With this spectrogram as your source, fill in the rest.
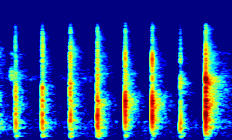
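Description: Eight crisp hand claps ring out at an even, moderate pace, close by with quiet gaps between, the last one slightly louder.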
